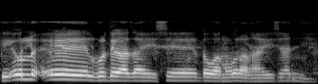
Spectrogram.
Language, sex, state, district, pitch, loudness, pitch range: Chakma, female, Tripura, Unakoti, 175 Hz, -14 LUFS, 165-205 Hz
